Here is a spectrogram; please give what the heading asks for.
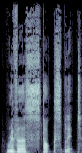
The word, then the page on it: reverse stock split: British English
